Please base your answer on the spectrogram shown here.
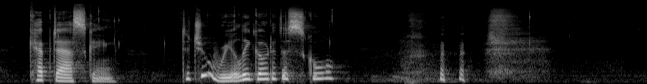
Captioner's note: chuckles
